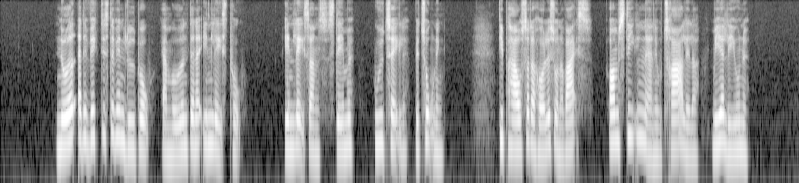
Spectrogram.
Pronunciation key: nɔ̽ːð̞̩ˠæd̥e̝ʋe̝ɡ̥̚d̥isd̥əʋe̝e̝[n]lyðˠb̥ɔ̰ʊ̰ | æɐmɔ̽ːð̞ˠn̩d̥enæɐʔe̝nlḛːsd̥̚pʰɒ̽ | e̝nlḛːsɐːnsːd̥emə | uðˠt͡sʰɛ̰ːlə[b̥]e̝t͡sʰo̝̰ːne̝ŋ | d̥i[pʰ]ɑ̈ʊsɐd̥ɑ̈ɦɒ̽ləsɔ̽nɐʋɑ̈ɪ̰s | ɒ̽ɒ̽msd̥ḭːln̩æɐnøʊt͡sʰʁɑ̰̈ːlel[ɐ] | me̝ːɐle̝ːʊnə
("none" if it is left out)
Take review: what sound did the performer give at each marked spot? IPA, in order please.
n, b̥, pʰ, ɐ

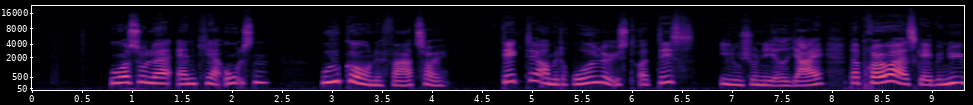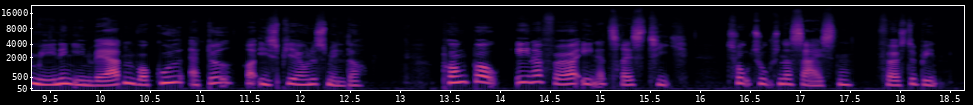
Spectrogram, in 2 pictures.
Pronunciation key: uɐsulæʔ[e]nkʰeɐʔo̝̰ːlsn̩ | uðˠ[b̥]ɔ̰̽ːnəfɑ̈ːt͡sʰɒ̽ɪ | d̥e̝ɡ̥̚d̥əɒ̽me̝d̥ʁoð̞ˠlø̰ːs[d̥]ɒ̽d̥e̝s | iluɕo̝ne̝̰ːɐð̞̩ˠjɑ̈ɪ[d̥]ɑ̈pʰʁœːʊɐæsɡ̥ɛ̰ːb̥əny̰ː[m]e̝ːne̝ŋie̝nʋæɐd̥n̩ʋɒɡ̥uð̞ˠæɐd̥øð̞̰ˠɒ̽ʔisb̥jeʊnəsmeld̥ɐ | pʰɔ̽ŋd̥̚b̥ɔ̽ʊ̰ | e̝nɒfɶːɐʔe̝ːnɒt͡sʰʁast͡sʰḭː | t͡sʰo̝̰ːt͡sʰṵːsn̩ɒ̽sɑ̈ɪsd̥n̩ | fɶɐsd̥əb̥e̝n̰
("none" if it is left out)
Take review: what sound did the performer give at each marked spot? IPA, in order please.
æ, ɡ̥, d̥, d̥, m

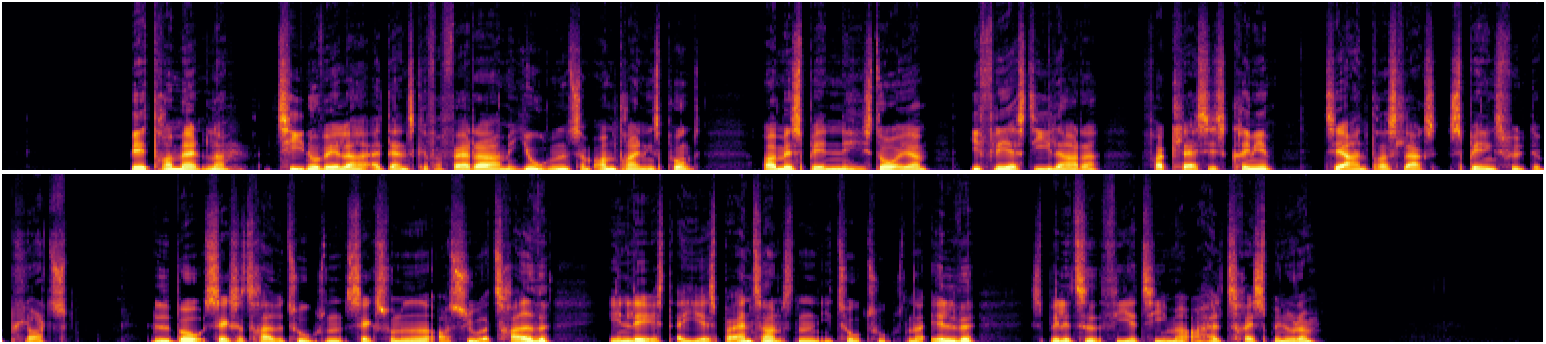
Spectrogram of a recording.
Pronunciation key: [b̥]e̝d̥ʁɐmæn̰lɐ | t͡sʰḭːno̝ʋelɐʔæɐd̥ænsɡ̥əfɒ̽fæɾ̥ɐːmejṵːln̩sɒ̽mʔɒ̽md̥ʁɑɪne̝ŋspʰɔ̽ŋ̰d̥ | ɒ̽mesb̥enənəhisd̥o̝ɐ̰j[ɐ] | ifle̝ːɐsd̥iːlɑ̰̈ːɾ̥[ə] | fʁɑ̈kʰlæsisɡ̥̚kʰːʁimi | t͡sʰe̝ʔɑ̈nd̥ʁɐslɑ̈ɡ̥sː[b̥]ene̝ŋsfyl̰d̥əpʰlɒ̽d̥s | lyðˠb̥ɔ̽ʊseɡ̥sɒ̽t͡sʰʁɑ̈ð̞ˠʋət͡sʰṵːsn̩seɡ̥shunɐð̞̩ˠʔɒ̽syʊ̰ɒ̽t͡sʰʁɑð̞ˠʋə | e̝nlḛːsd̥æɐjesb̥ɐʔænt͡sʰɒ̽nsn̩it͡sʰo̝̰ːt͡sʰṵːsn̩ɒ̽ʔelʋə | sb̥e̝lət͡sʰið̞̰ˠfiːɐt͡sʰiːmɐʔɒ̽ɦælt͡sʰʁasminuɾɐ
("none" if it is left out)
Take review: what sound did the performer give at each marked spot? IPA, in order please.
b̥, ɐ, ɐ, b̥

